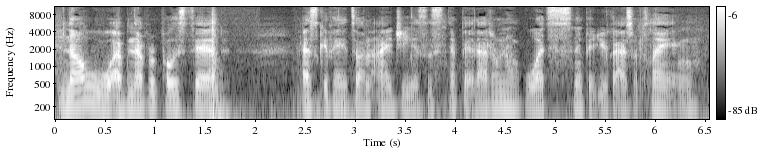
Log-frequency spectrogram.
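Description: A woman's voice: deep voice, normal speed, gravelly, noisy background. A young woman chatting casually with her livestream viewers from a car, holding her phone at arm's length and cursing now and then. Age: young adult. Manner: relaxed, chatty, answers viewer comments, curses. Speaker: livestream host. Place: inside a car.

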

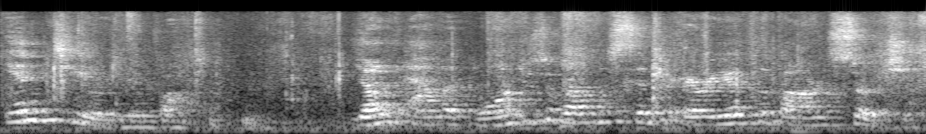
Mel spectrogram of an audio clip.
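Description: Female stage directions reader: mid-pitched scripted narration, heavy room echo, noisy recording. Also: very animated, fairly quick. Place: bare indoor room with small audience. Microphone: far camera. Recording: echoey room, distant mic, noisy.

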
